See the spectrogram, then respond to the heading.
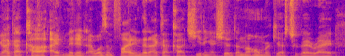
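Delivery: normal talking voice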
